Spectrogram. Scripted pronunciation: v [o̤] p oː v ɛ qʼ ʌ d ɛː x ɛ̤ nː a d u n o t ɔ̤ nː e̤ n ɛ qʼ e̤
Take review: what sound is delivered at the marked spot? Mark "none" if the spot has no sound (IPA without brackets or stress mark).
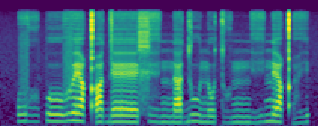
ɔ̤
